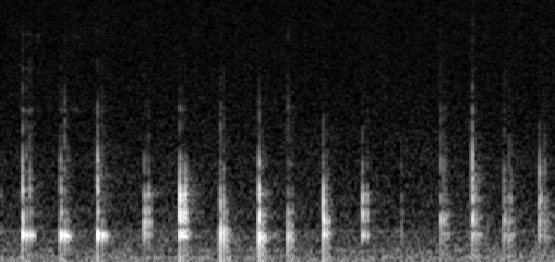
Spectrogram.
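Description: A small, whole, partly hollow orange pumpkin of the red kuri type, with its stem on and held in one hand, is tapped with a wooden stick mallet with a round wooden ball head, with some scraping from the stick. About fourteen quiet, hollow knocks sound at an uneven pace, each with a mid-low tone that dies away almost at once.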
